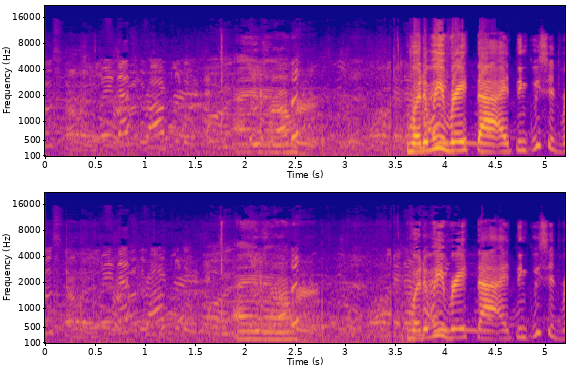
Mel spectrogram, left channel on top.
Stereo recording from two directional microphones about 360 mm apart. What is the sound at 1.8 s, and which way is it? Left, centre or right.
Speech, centre.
